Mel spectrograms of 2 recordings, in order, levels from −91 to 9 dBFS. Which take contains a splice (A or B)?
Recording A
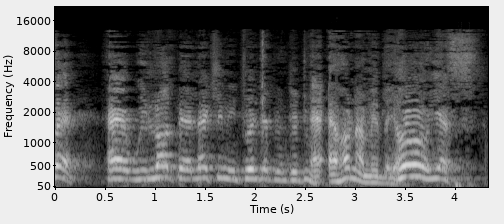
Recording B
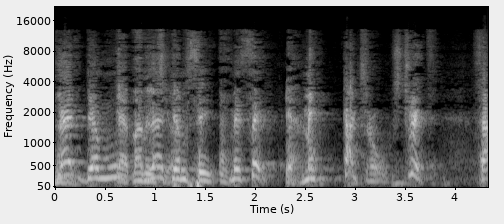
A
